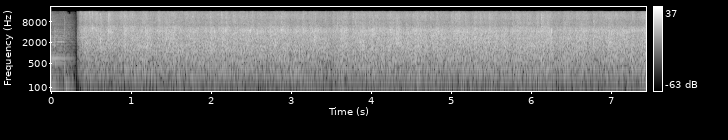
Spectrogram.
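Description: Heavy rain falling, a dense, steady hiss of drops with no rhythm or pitch in it.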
